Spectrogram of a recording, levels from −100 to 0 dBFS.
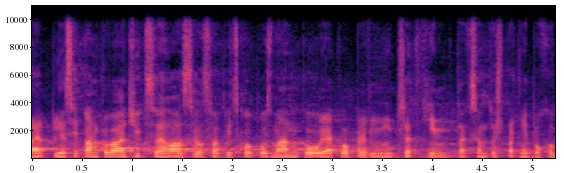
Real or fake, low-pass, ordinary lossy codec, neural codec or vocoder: fake; 9.9 kHz; Opus, 64 kbps; codec, 44.1 kHz, 2.6 kbps, SNAC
